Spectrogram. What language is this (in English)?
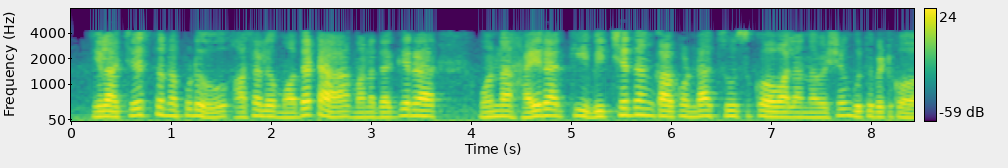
Telugu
